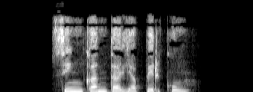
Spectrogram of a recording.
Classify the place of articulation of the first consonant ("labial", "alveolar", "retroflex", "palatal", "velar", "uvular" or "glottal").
alveolar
